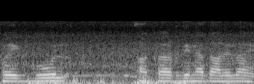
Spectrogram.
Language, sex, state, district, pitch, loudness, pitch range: Marathi, male, Maharashtra, Pune, 145 Hz, -16 LUFS, 140-150 Hz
